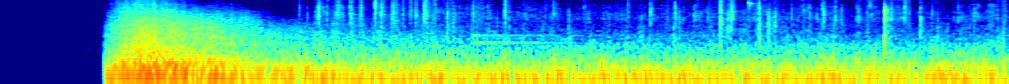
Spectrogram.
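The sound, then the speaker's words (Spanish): A sudden loud dynamite explosion, set off to blow open a safe, shakes the foundations of a house: after a moment of silence its deep boom rolls into a long rumbling roar with scattered crackles and debris-like clatter as it slowly settles. “Cuando una tremenda explosión sacudió los cimientos de la casa.”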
